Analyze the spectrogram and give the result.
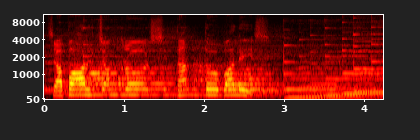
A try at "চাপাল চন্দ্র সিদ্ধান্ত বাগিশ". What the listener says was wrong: কি চাপাল চন্দ্র সিদ্ধান্ত বালিশ? বলছে চাপাল চন্দ্র সিদ্ধান্ত বালিশ। আরে বালিশ নয়, বালিশ নয়, বাগিশ। হ্যাঁ বাগিশ। চাপাল চন্দ্র সিদ্ধান্ত বাগিশ, ওই চাপাল গোপাল বলে যাকে আমরা চিনি।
